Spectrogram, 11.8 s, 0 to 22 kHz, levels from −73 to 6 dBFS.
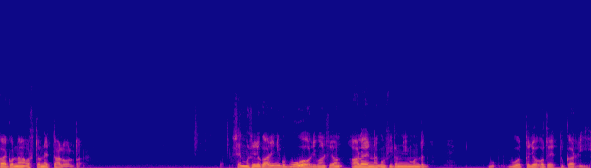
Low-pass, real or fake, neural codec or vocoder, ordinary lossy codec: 19.8 kHz; real; none; none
